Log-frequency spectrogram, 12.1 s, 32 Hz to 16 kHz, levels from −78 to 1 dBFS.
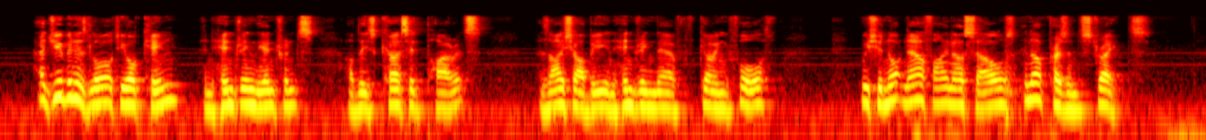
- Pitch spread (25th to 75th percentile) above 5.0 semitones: No, average, 3.1 semitones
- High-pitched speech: No, medium, 150 Hz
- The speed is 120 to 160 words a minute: No, average, 180 wpm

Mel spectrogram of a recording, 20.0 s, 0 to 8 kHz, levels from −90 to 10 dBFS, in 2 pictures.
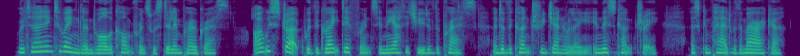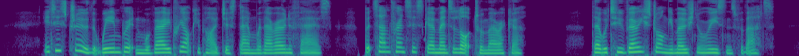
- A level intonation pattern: No, average, 3.2 semitones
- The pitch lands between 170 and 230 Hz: Yes, high, 190 Hz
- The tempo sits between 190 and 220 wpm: Yes, average, 200 wpm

